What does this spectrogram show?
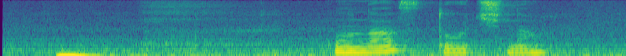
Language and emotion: Russian, neutral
